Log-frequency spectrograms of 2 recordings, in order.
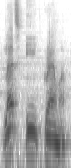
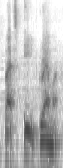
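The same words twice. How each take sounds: The two takes are said the same way.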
